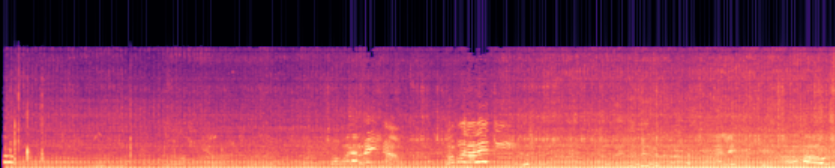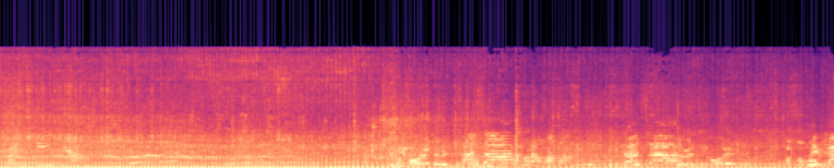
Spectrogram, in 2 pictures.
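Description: The small engine of a SKYGO cargo motor tricycle running as it drives along, its steady rumble growing louder toward the middle and fading after about fifteen seconds. Over it, the people riding in the open back shout and cheer in several bursts.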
